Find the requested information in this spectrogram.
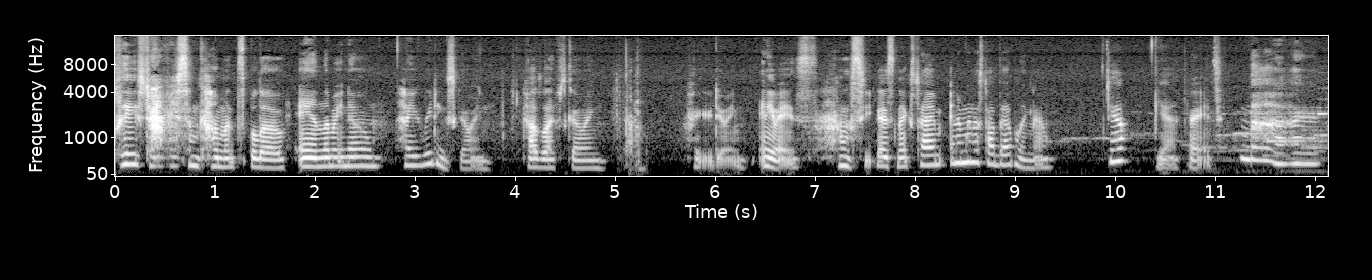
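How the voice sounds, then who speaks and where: A woman talks at a medium pitch with very wide pitch swings. Noticeable background noise runs underneath. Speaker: book vlogger. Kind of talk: casual monologue to camera. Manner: fast.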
